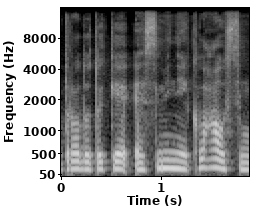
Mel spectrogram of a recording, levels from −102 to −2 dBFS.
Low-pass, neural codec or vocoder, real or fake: 14.4 kHz; vocoder, 44.1 kHz, 128 mel bands every 256 samples, BigVGAN v2; fake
